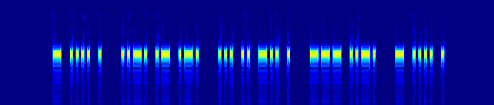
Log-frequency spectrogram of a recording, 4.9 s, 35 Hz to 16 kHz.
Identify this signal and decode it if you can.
Morse code, heard as a keyed tone, about 45 wpm, 700 Hz. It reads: THE FAR SIDE OF THE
